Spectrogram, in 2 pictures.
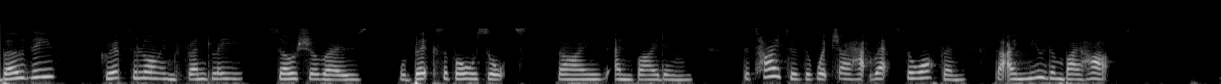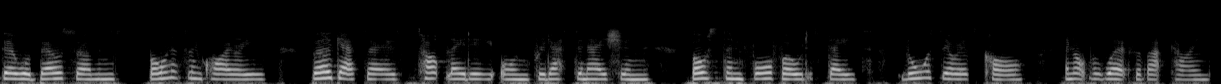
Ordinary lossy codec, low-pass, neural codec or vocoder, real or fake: MP3, 32 kbps; 5.4 kHz; none; real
